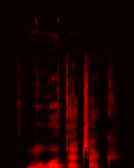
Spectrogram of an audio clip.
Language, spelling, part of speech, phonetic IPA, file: Polish, młoteczek, noun, [mwɔˈtɛt͡ʃɛk], Pl-młoteczek.ogg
